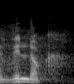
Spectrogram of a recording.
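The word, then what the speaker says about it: Windhoek: good friend Queen the mayor of Wok Namibia they say they say vok uh we need to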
